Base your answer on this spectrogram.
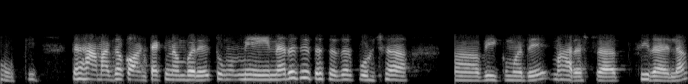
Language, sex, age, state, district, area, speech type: Marathi, female, 18-30, Maharashtra, Thane, urban, conversation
